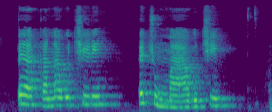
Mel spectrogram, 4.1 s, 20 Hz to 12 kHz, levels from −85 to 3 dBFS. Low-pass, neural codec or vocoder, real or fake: 9.9 kHz; vocoder, 22.05 kHz, 80 mel bands, Vocos; fake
